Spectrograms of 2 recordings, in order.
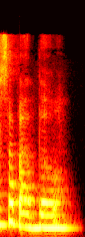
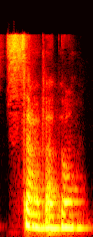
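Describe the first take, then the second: First: "sábado" wrongly stressed on the last syllable, DO; misplaced stress on DO. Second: "sábado" stressed on its first syllable, SA. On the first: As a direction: push the stress to the end of "sábado". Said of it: "It's not sábado". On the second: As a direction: hit SA in "sábado" and let the rest fall. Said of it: "It's sábado". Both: Shown as a demonstration.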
